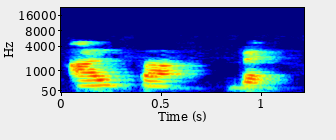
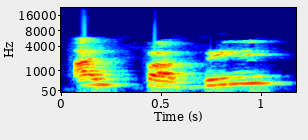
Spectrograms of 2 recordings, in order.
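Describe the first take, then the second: First: The final T is pronounced. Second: The final T is silent. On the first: The speaker calls it wrong. "not alphabet" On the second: The speaker calls it right. "it's alphabet"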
